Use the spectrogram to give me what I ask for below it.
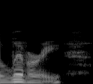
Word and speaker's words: livery: Which he's clarifying for us, is pronounced as in live it up, so livery, not as in live performance, library.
